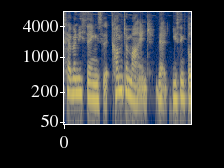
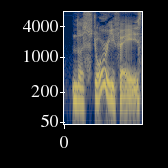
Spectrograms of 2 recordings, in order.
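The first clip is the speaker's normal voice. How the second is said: put-on announcer-style voice. Announcing the story phase while Paul is absent, Paul voice impression. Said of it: "I'm going to do my best Paul voice".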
